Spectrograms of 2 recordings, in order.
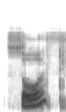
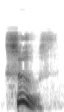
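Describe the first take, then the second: First: The name rhymes with 'voice'. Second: The name rhymes with 'goose'. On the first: The speaker calls it right. "how to actually say it is S O I C E" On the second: The speaker calls it wrong. "What we've been saying, Seuss, S O O S E"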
